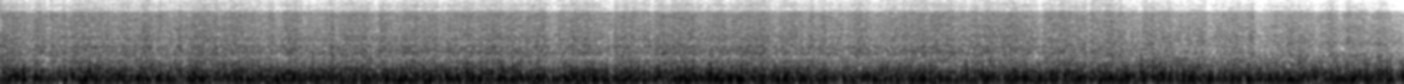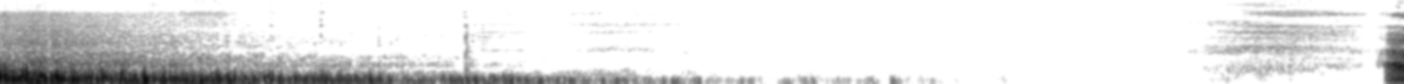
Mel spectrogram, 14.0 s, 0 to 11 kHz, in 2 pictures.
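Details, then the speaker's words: 2019 black Lasko Cool Colors 20-inch box fan, shaft not loose: a loud steady roar with an uneven pulsing wobble around three beats a second as it winds down and stops quickly; the owner speculates the blades aren't self-centred, a balance issue. "it would appear that the blades are not uh very well uh self-centered uh on the fan that is my only uh my only speculation of this"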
